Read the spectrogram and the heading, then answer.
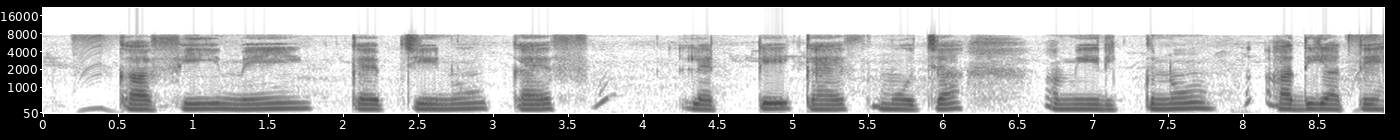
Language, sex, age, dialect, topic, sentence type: Hindi, female, 18-24, Awadhi Bundeli, agriculture, statement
